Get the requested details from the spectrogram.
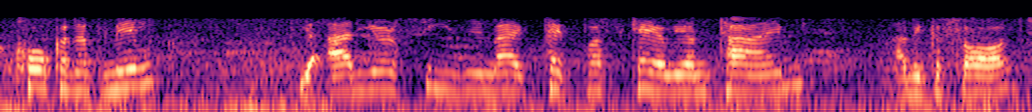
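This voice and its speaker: Someone with a Jamaican accent talks over light background noise. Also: woman. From Jamaica, Trelawny. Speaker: grandmother; interviewee. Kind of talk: casual chat. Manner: casual. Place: street. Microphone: phone near.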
